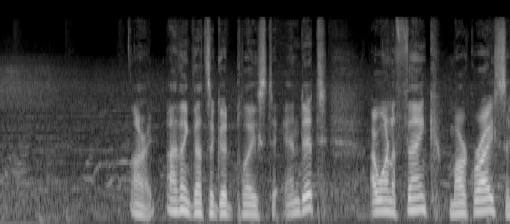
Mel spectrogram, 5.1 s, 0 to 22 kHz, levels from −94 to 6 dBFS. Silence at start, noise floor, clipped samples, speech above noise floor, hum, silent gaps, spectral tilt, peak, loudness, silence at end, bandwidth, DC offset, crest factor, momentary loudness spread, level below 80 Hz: 0 s; -48 dBFS; under 0.1%; 26 dB; none; none; -5.5 dB/octave; -2 dBFS; -23 LUFS; 0 s; 16 kHz; under 0.1%; 22 dB; 9 LU; -58 dBFS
